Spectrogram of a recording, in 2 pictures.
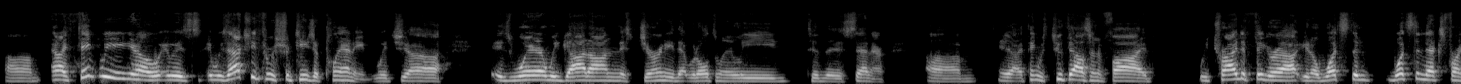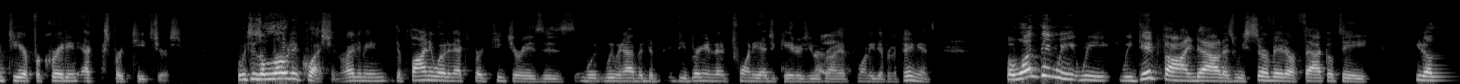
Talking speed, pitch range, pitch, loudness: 220 wpm, 150-205 Hz, 170 Hz, -21 LUFS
